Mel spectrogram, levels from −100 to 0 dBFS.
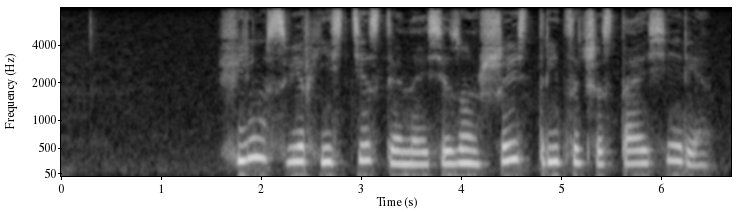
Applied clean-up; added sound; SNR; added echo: none; none; none; none.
